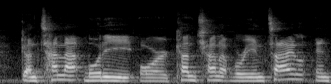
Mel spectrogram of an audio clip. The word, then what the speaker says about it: Kanchanaburi: And today I'm going to be your tour guide to the area called Kanchanaburi or Kanchanaburi in Thai in Thai language. It's pronounced Kanchanaburi.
